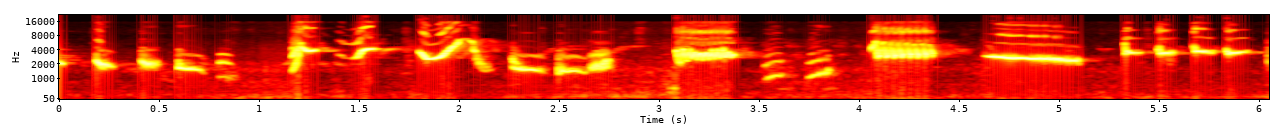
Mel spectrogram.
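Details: Varied Asian pied starling song for training other birds, mixing warbled whistles, falling slurs, loud harsh buzzy blasts and a clear steady whistle among quick chirps.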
